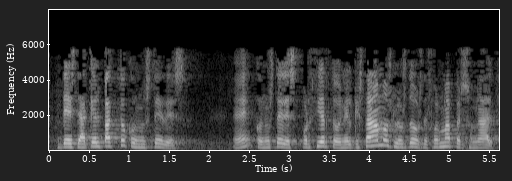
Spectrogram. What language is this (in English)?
Spanish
